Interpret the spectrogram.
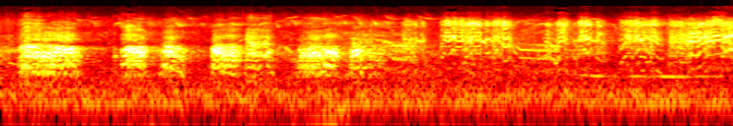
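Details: Hyacinth macaws giving loud, harsh, raspy squawks repeated in quick succession, each call short and grating, with outdoor background noise.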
